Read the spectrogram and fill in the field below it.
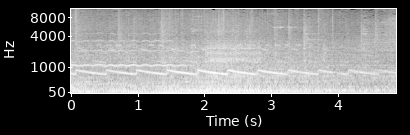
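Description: Ambulance siren wailing in a repeating rising-and-falling cycle as the vehicle drives away, loud and steady over a low engine rumble, with no talking.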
